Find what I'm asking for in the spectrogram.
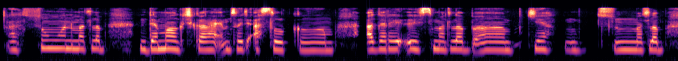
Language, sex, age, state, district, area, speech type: Kashmiri, female, 45-60, Jammu and Kashmir, Baramulla, rural, spontaneous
